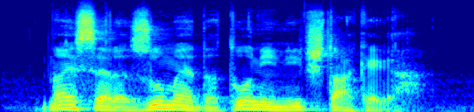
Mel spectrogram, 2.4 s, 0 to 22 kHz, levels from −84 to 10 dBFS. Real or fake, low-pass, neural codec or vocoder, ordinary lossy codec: real; none; none; none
